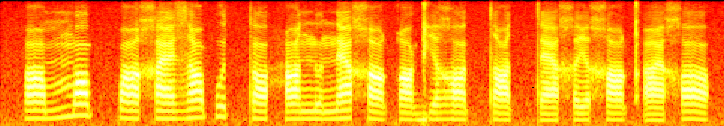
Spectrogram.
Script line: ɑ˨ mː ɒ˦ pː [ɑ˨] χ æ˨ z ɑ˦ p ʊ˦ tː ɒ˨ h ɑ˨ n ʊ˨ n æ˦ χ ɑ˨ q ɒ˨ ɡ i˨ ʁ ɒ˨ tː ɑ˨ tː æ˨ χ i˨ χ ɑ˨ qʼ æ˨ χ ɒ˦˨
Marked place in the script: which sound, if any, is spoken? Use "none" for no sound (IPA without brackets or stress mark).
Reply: ɑ˨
